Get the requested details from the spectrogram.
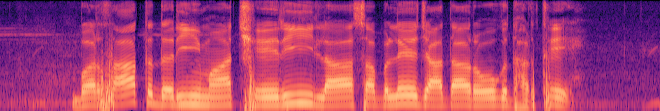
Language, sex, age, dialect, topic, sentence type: Chhattisgarhi, male, 25-30, Western/Budati/Khatahi, agriculture, statement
